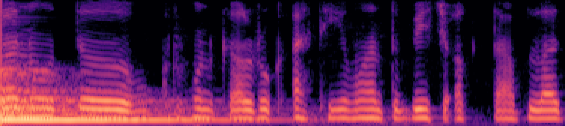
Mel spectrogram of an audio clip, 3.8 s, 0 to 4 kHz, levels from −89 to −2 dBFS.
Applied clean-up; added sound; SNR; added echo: none; Drum; -3 dB; none.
